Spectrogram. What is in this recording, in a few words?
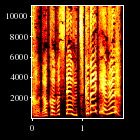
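Voice variable chant, Japanese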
